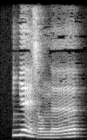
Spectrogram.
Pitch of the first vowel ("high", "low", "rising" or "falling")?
falling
